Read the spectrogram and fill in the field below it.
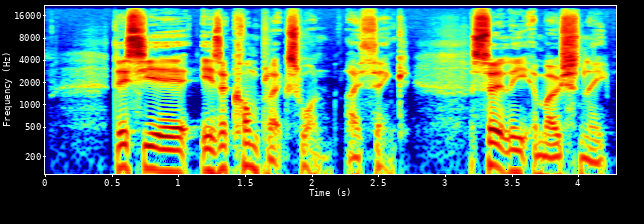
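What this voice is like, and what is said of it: Tired, lower-pitched voice. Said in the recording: “I am exhausted... you can hear when I'm really tired... you can hear my voice is lower than it is normally. And that's just tiredness.”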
